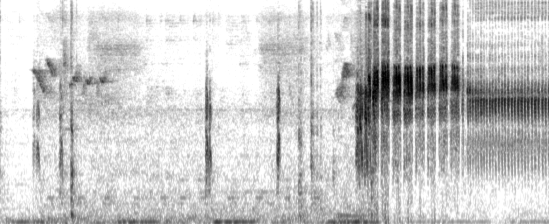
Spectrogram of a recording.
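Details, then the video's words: Energetic white-necked babbler song: faint scattered notes and a few soft clicks build into a loud series of harsh repeated pulses, ending in a fast continuous buzzing rattle. Low background hum. "GACOR PARAH BURUNG TEPUS LEHER PUTIH"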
